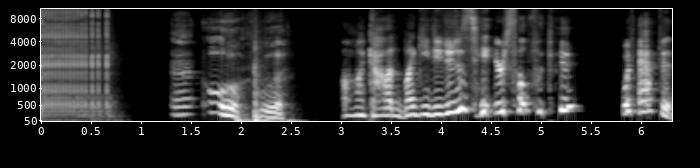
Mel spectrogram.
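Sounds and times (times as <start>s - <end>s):
basement door creaking open: 0.0s - 0.9s, 1.8s - 2.6s
speech: 1.8s - 6.3s.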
